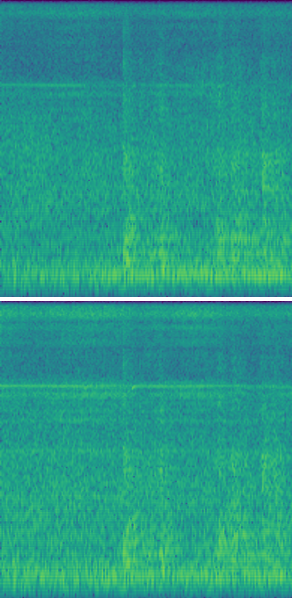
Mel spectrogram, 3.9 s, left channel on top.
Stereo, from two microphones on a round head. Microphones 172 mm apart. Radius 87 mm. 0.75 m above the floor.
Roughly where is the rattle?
Centre.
